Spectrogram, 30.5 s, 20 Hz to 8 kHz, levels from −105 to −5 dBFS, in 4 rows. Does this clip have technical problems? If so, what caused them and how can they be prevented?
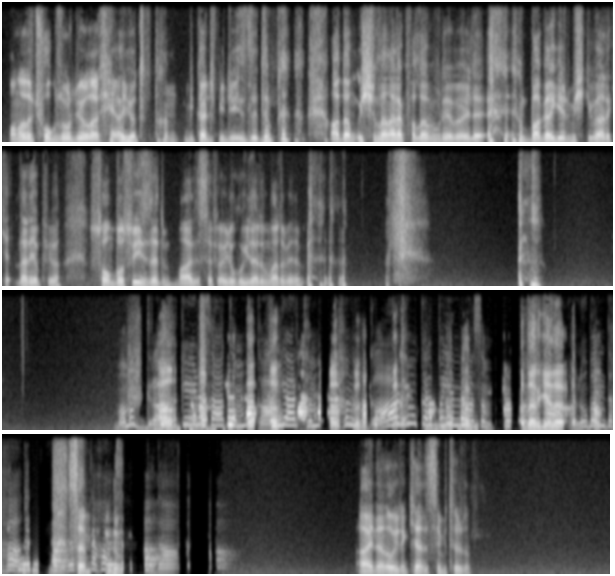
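Yes. From 17.09 to 21.84 s and again from 22.42 to 25.79 s, a delayed copy of the speech trails behind it. The echo arrives 361 ms late and then 377 ms late. It is about as loud as the original at first and then a little quieter. This is an echo leak, likely from a loudspeaker-side echo canceller that let its microphone pickup through. Using a headset or a better-tuned canceller prevents it.

Between 17.12 and 24.58 s, the speech dips and breaks up for about five seconds in total, falling by around 40 dB at its deepest. This is speech suppressed in double talk: with both sides talking, the canceller likely muted the talker along with the echo. Full-duplex-capable echo cancellation or headsets avoid this.

From 25.28 to 25.48 s, the room sound drops out briefly, by about 36 dB. This is background gated by the echo canceller, which clamped the microphone while the loudspeaker played. 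Gentler suppression settings prevent it.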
